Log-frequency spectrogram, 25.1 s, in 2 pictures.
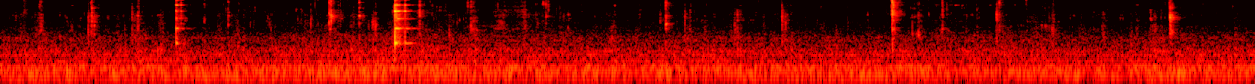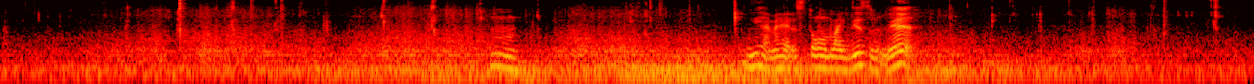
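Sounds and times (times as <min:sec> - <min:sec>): low background noise: 0:00.0 - 0:25.0
person chewing: 0:00.1 - 0:08.0, 0:08.9 - 0:12.1
fork clinking on glass bowl: 0:01.8 - 0:02.0, 0:03.9 - 0:04.3.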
